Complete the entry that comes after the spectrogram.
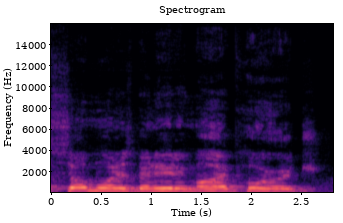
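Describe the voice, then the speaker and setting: A loud, put-on character voice, fairly slow, with monotone, flat intonation. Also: man, high pitch for a man. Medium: read story.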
